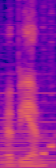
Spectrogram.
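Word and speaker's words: Trés Bien: oh is is it Tre trean trebian the S is silent yes it's a restaurant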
